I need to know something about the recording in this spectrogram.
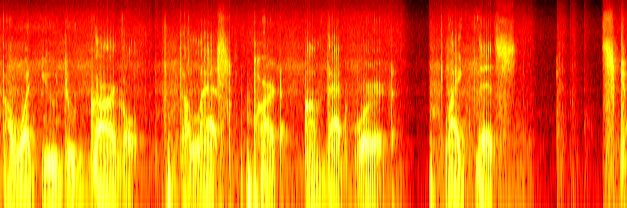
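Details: Esophageal speech by a laryngectomee who is also a speech pathologist, demonstrating esophageal voice production for training after laryngectomy.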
